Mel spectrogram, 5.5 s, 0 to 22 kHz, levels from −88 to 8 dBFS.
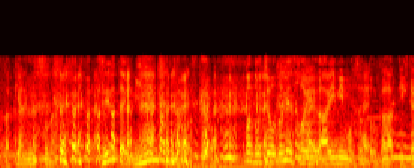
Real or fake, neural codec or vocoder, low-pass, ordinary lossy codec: real; none; 5.4 kHz; none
